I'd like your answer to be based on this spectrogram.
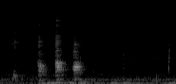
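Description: A chicken in the EggBlock video game gives a few short, soft clucks, faint and close, with no talk over them.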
